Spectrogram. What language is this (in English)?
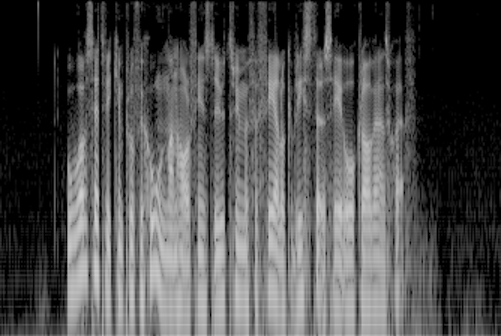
Swedish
